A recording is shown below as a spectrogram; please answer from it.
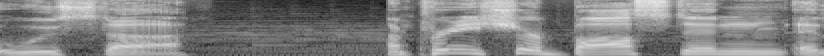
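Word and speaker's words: Worcester: No, you don't pronounce if you're from Massachusetts, you don't pronounce you don't pronounce it Worooster. You pronounce it Worusta.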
